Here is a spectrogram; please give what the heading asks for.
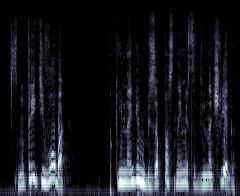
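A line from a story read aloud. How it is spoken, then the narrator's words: Shouting over rain. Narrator (Russian): прокричал Каламити сквозь шум дождя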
